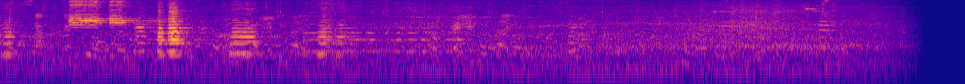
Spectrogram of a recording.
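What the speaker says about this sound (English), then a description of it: "Traffic was very heavy on the street." Heavy city street traffic near construction, with several loud car horns honking in quick succession at the start and a steady rumble of passing vehicles continuing until it cuts off.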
